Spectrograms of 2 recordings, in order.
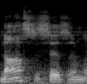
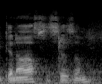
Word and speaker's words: Gnosticism: And in the time that John was writing, there was a form of false teaching that was called Gnosticism, or some pronounce the G, Gnosticism, that said that salvation was in a secret knowledge.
